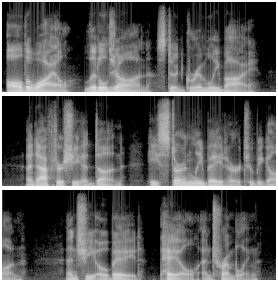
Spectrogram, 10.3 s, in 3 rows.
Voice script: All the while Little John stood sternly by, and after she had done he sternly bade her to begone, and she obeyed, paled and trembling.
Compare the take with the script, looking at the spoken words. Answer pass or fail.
fail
